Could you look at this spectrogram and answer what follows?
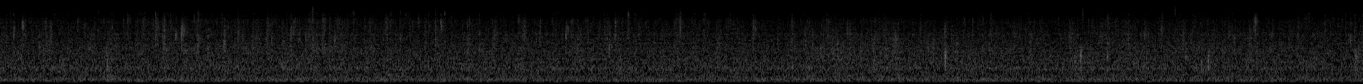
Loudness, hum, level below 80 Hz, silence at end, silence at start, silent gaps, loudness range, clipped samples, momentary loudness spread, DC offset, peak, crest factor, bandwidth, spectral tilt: -47 LUFS; none; under -90 dBFS; 0 s; 0 s; none; 1 LU; under 0.1%; 2 LU; under 0.1%; -26 dBFS; 22 dB; 16 kHz; -1.5 dB/octave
